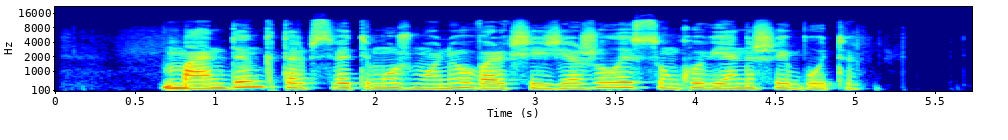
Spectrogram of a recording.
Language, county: Lithuanian, Vilnius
